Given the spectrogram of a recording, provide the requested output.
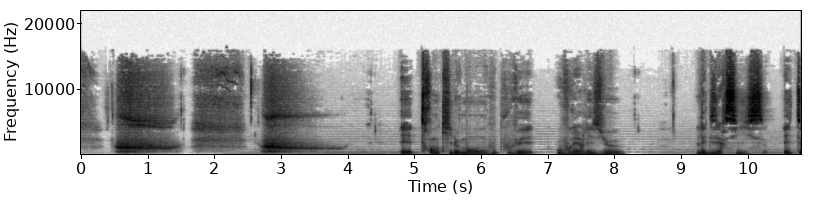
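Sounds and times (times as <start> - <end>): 
deep breaths at the end of a guided relaxation exercise: 0.0 - 4.2
speech: 4.8 - 8.2, 9.2 - 10.7.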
